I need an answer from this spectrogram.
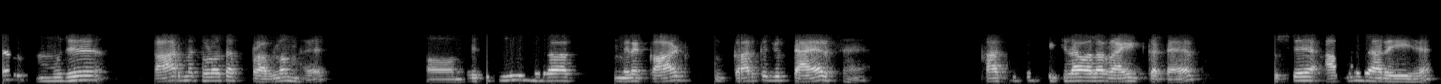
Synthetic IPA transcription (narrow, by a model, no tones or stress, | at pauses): səɾmʊd͡ʒʱe | kaːɾmẽt̪ʰoːɽasapɾaːbləmɦɛ | beːsɪklimeːɾa | meːɾekaːɾɖ | kaːɾɖked͡ʒoːʈaːjəɾsɦɛ̰̃ | xaːst̪ɔɾk̪epɪt͡ʃʰlaʋaːlaɾaːɪʈkaʈɛːp̚ | ʊsːeaːp̚nad͡ʒaːɾɐɦiɦɛː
